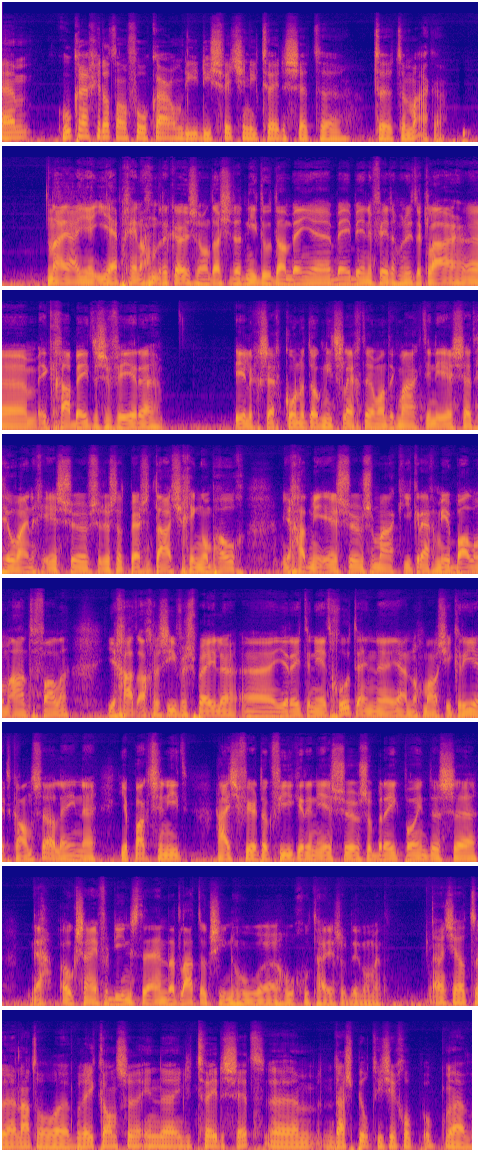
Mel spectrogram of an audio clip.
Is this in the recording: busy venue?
yes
